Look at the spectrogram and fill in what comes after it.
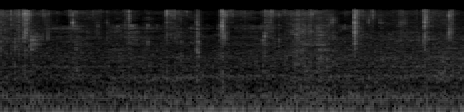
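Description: A person chewing a chicken sandwich with faint, scattered mouth clicks, over a steady low rumble, with a short low bump about three seconds in.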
